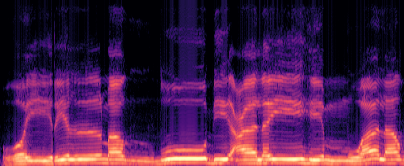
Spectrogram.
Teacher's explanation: Ketika tasydid di huruf do, ya, otomatis sudah menjadi tebal karena dia sudah masuk ke huruf do. Tapi ketika lamnya harokat fathahnya masih dibaca tipis, tidak langsung terpengaruh menjadi tebal seperti huruf dod.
